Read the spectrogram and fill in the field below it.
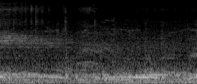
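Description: Pigeons of large and hand-length breeds, kept by a fancier, coo in a low, continuous throaty murmur, close by and steady throughout with soft overlapping calls.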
